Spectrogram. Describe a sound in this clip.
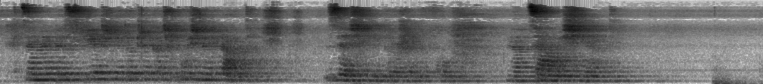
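A girls' choir sings together.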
